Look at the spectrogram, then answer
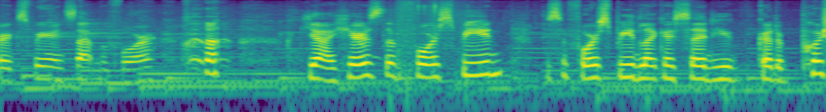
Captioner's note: chuckles; gentle music continues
